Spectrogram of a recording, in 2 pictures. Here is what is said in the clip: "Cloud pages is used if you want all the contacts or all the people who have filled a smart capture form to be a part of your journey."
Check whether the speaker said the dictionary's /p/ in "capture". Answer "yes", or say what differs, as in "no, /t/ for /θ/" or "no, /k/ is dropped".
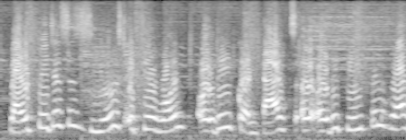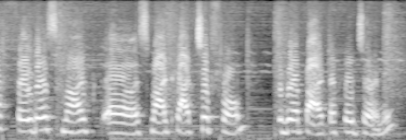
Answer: no, /p/ is dropped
